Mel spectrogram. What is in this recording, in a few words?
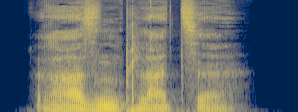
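German "Rasenplatze"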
